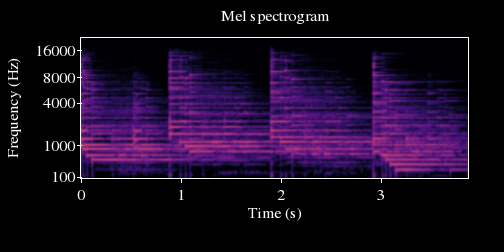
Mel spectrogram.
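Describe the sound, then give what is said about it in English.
A bright, ringing chime, played to mark a start, sounds four times at an even, roughly one-second pace, each strike rich in overtones and left to shimmer and decay, clear with no voices. “And before I start talking about the Zircon Affair, I suppose I should play a little chime so that everybody knows the episode started properly.”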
